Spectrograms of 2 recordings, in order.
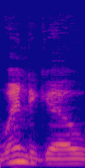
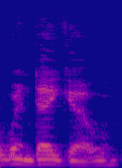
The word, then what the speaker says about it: Wendigo: The Wendigo or Windego, depending on how you pronounce it, is this demonical spirit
